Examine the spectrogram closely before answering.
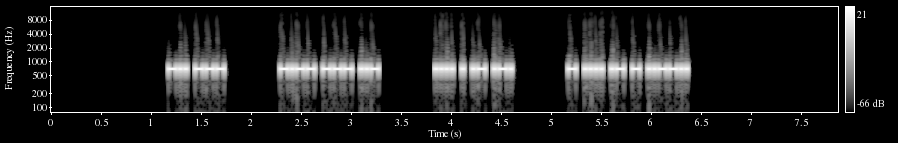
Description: Morse code, heard as a keyed tone, about 47 wpm, 700 Hz. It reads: DO YOU HEAR THAT?
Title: 3x Word-Spacing - Sentences from Top 300 Words - 45wpm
